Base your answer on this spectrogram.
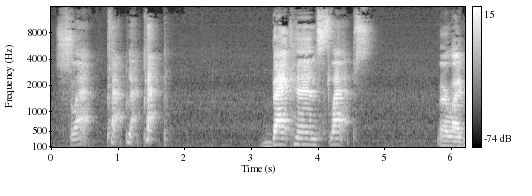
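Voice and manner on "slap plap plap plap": soft slap sounds made with the mouth; mimicked slap noises. Comic telling his crowd about the slaps, with soft mouthed slap sounds. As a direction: click out quiet slaps.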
